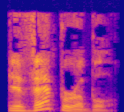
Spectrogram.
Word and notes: evaporable: British English

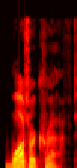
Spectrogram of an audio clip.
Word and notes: watercraft: British English

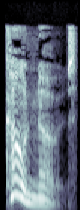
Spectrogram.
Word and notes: conenose: British English

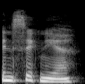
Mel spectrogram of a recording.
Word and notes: insignia: British English

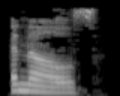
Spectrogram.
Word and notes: annuls: British English

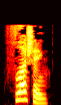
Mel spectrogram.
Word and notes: flushing: British English

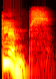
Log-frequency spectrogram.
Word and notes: glimpse: British English

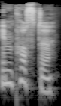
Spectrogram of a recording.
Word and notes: impostor: British English

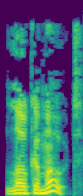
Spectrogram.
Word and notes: locomote: British English

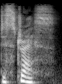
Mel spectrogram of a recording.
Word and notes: distress: British English

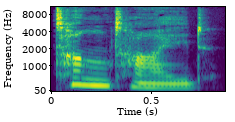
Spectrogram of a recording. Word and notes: tongue tied: British English

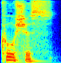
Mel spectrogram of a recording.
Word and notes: cautious: British English

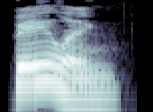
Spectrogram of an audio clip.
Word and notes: bailing: British English

